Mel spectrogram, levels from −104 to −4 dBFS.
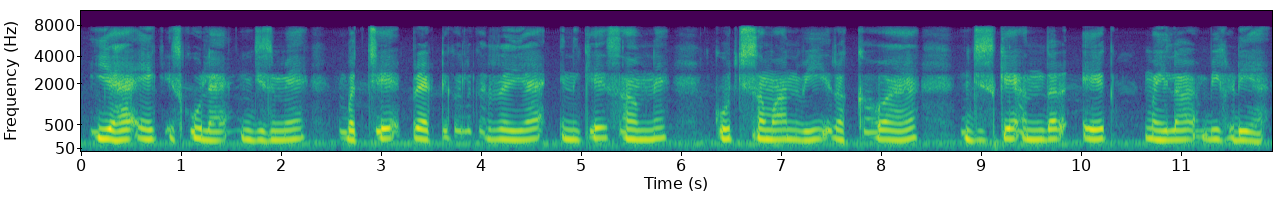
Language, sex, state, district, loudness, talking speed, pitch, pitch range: Hindi, male, Uttar Pradesh, Saharanpur, -19 LUFS, 125 wpm, 190 Hz, 175-200 Hz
